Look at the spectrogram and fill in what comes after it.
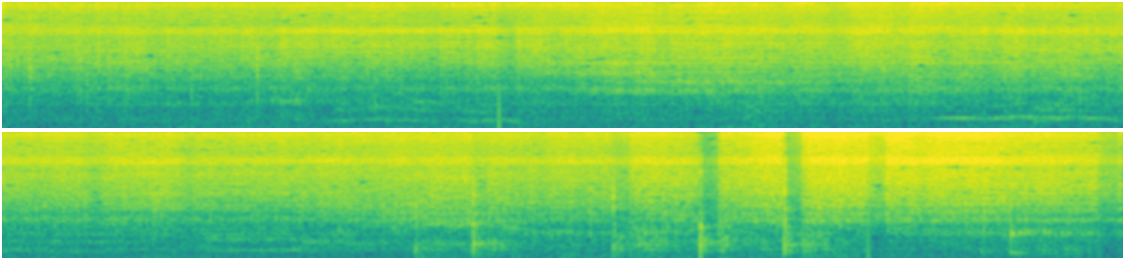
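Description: Chopped spinach sizzling in hot mustard oil in an aluminium kadai, a steady frying hiss. A few sharp knocks sound near the end, the loudest part.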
